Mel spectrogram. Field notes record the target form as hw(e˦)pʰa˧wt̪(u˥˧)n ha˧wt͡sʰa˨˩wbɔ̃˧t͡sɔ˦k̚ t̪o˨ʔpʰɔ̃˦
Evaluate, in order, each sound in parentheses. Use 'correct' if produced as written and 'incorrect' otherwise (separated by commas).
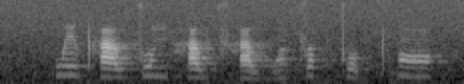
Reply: incorrect, incorrect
